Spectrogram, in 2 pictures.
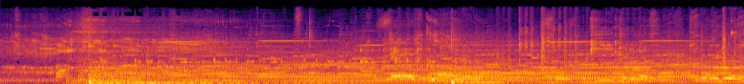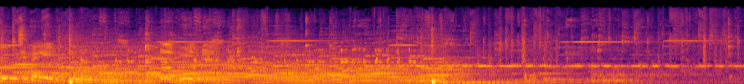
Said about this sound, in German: Ich hab gar nichts, wollte nur einmal den Jingle hören.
